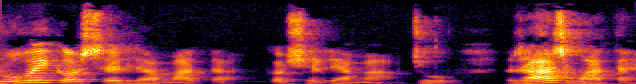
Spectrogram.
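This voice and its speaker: Very wide pitch swings mark the delivery. The speaker is a woman. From India, Uttar Pradesh (Awadh region). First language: Awadhi (mixed with Bhojpuri) (speaking Hindi). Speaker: religious storyteller explaining a devotional song. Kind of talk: informal explanatory storytelling.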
